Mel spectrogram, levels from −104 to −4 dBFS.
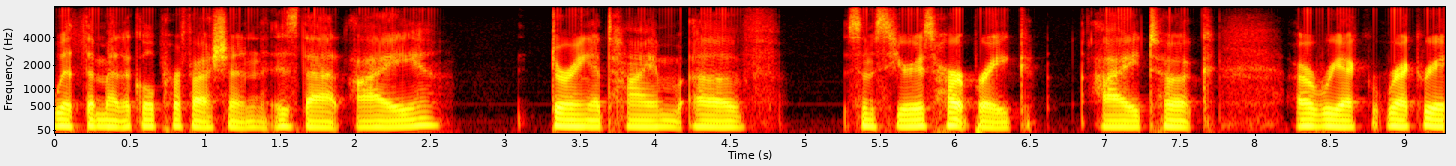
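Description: A resampler restarted on every block runs through the whole of this speech recording, from start to finish. The conversion was done one 20 ms block at a time, with no memory carried across edges, so every block boundary picks up a small discontinuity. At 50 per second those ticks merge into a low buzz that rides on the voice and drops away in pauses. The band-limited result points to a 48 kHz to 16 kHz conversion.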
